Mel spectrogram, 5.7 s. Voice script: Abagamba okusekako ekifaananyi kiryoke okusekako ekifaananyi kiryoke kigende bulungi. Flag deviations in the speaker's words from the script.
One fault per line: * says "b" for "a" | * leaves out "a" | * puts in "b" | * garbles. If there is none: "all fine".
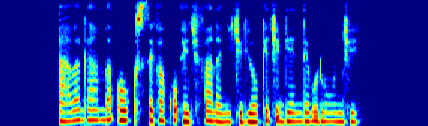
* leaves out "okusekako ekifaananyi kiryoke"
